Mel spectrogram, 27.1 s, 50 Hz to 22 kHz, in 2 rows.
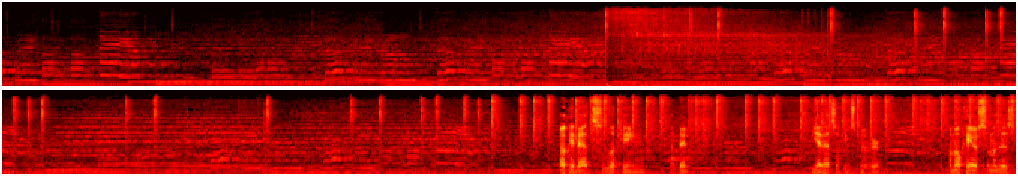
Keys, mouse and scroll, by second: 2.2 s, 4.3-5.6 middle drag, 5.7 middle click, 6.8 alt+click, 7.7 3, 8.2 alt+click, 9.1 2, 9.8 shift+click, 10.4 shift+click, 10.8 middle click, 11.3 s, 13.2-14.3 middle drag, 14.9 alt+h, 15.5 click, 15.8 Tab, 16.1 click, 16.7 middle click, 17.3 middle click, 18.5 /, 18.8 click, 19.3-20.6 middle drag, 21.0 middle click, 21.6 middle click, 22.5 middle click, 23.4 middle click, 24.0 middle click, 24.4 middle click, 24.9 middle click.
